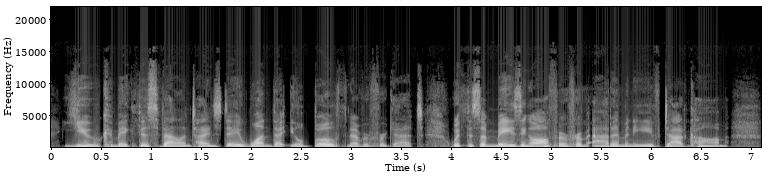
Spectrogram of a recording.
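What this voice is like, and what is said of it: Sultry, seductive voice. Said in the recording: “I've got my sexy voice on”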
